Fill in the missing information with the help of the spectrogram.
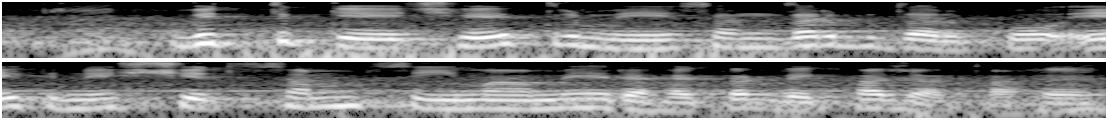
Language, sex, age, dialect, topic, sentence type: Hindi, female, 41-45, Hindustani Malvi Khadi Boli, banking, statement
